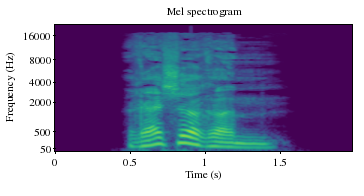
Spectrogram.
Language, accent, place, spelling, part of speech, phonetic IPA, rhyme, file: German, Germany, Berlin, rescherem, adjective, [ˈʁɛʃəʁəm], -ɛʃəʁəm, De-rescherem.ogg
- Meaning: strong dative masculine/neuter singular comparative degree of resch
